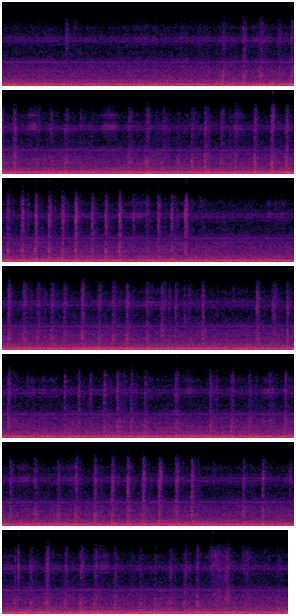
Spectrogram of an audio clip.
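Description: An oil-paint brush tapping and stroking on a stretched canvas, a run of many quick, light ticks, over a steady low room hum.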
